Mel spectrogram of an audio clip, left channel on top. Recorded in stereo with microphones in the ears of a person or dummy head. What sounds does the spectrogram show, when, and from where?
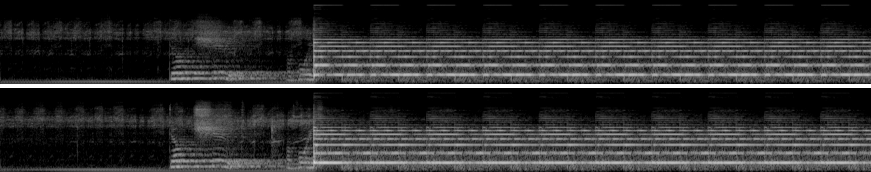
1.7 s a woman speaking: 65° right (ahead or behind), 0.8 m
3.1 s an alarm: 5° right (ahead or behind), 1.6 m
